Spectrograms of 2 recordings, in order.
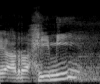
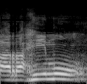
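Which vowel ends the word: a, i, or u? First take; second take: i; u. First: The word ends with an i vowel. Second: The word ends with a u vowel. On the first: It describes the preceding attribute. "ikut dibaca jer" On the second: It is the predicate of an omitted subject. "menjadi khobar dari mubtada yang dibuang"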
